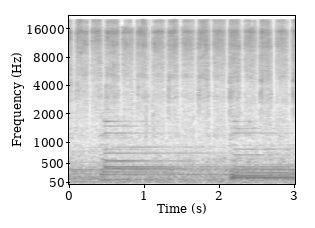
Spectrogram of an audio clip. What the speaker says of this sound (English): you just go in dry and just start agitating, going back and forth motions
